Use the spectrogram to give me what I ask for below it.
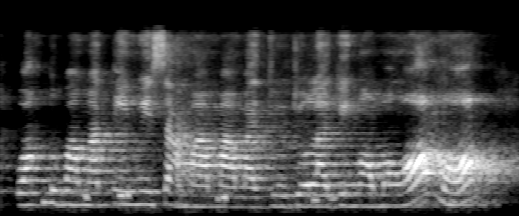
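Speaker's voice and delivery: ordinary talk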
